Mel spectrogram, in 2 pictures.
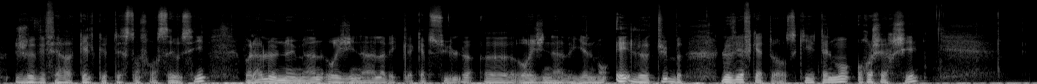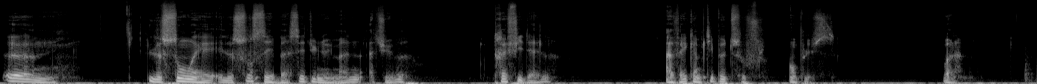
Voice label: test U47; Neumann U47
